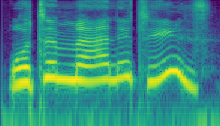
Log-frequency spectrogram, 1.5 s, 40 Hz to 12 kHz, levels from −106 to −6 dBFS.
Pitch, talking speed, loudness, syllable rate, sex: 330 Hz, 205 wpm, -14 LUFS, 3.7 syllables/s, female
